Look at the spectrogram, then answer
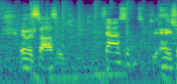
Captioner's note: laughs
